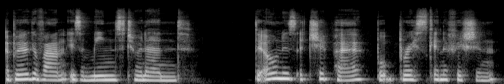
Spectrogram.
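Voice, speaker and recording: A woman reads a scripted personal essay in a measured, descriptive storytelling manner. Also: mid-range voice. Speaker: writer and editor reading own essay.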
